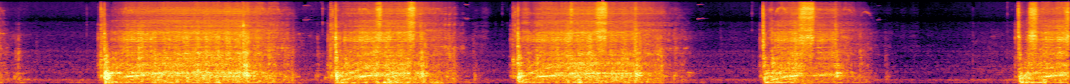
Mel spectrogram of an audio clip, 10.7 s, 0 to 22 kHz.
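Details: 1960 Chevy C10 with a 235 engine, revived after sitting about 40 years, on a starter with a swapped solenoid and a dummy switch. Five two-second bursts of strong, even cranking come without firing. Normal starter cranking; a later compression test found stuck valves.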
